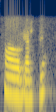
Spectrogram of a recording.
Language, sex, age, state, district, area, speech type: Kannada, female, 30-45, Karnataka, Gulbarga, urban, conversation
